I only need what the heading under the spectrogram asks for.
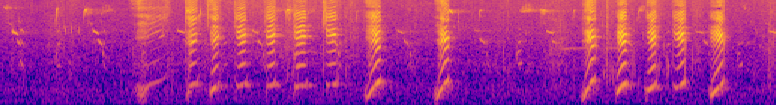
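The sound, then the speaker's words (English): A voice imitates a young wedge-tailed eagle begging for breakfast: a run of shrill, rising squeals repeated in quick bursts, pausing briefly before a second rapid series, fairly loud. “Can you make the sound of a young wedge-tailed eagle begging for brekkie?”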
